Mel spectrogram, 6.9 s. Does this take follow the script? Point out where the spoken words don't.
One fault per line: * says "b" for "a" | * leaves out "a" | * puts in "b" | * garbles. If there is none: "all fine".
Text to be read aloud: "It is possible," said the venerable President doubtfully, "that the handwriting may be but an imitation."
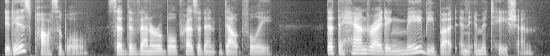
all fine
